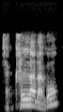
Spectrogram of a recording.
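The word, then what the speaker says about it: כָּלָה: 내 마음에 반석이시여 그랬는데이 쇠잔하다라고 번역된 원어는 칼라라고 발음이 되는데요이 뜻은 원래의 의미는 영어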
